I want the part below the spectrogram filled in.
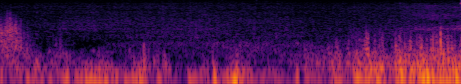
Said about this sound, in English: I'm glad the wind started blowing.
